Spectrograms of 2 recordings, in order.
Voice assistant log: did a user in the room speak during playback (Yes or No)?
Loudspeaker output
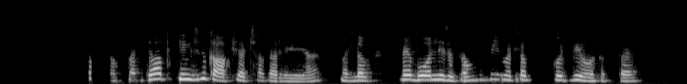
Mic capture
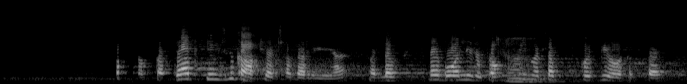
Yes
